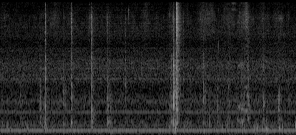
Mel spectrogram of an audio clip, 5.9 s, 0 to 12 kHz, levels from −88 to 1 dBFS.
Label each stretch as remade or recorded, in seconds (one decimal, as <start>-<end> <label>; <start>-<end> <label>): 0.0-1.5 recorded; 1.5-3.2 remade; 3.2-5.9 recorded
